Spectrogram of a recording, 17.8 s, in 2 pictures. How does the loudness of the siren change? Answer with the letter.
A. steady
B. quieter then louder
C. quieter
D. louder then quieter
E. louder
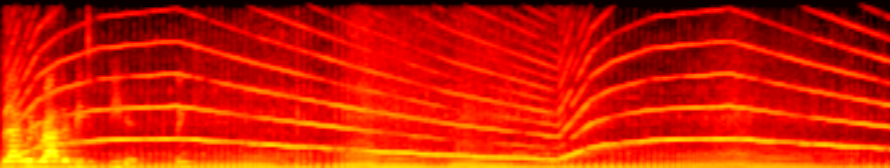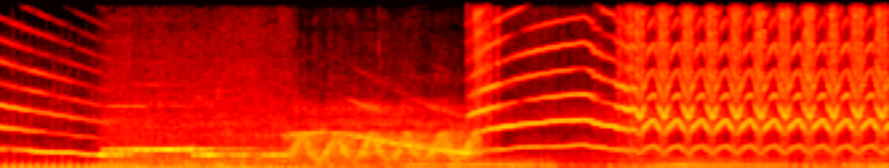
A.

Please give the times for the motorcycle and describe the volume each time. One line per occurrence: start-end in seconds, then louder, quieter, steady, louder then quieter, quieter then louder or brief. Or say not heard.
0.0-17.7 quieter.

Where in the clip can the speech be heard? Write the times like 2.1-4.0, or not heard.
0.0-1.9.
